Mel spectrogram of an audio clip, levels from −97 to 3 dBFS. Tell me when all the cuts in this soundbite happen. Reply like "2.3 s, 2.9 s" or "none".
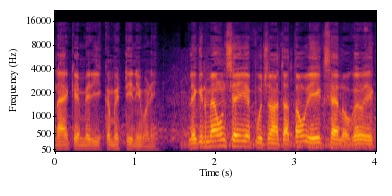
1.5 s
